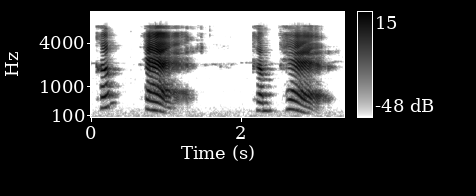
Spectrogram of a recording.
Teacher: यहाँ पर pair पे स्ट्रेस है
